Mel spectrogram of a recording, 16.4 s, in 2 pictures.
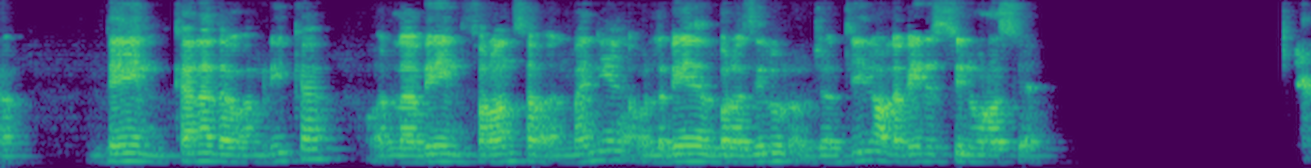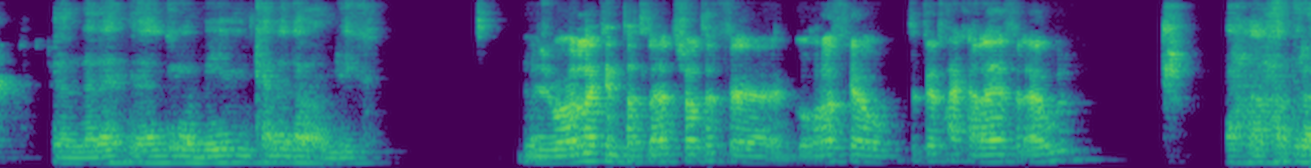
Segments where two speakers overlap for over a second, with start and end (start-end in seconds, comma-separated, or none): none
